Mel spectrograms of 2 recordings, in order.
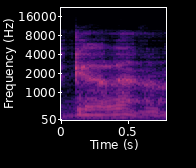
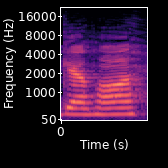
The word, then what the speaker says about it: Guerlain: In English, Guerlain. Guerlain. I'm trying. I did really truly Google the pronunciation.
